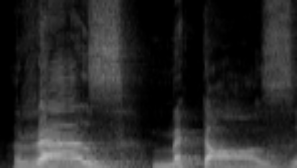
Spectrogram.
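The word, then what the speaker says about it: razzmatazz: जरा इस वर्ड को प्रोनाउंस करने की, उच्चारण करने की कोशिश करिए। रैज़मेटाज़, यस, रैज़मेटाज़।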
